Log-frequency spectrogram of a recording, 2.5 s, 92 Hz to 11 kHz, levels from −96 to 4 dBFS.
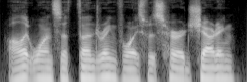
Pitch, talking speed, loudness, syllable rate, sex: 105 Hz, 220 wpm, -16 LUFS, 5.9 syllables/s, male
